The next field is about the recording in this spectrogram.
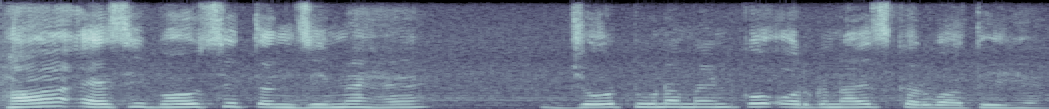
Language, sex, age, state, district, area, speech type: Urdu, male, 30-45, Delhi, North East Delhi, urban, spontaneous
